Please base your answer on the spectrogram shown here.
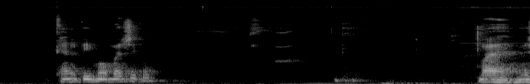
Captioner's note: laughs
